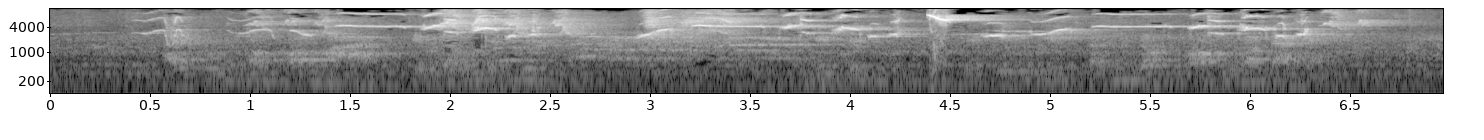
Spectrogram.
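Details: Female oriental magpie-robin singing to stimulate males: varied clear whistled phrases, some rising and some falling, with short sharp notes in between, over a faint low hum.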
